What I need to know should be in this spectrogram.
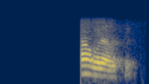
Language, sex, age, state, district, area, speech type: Malayalam, female, 30-45, Kerala, Thiruvananthapuram, rural, conversation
